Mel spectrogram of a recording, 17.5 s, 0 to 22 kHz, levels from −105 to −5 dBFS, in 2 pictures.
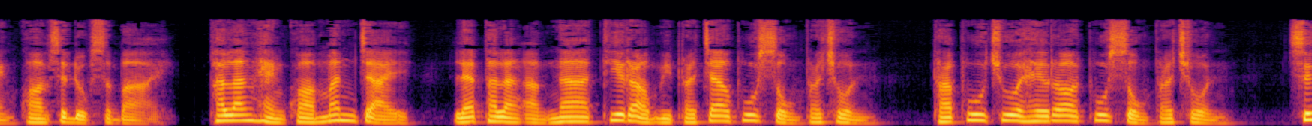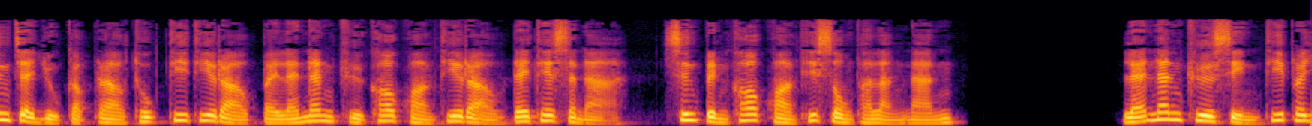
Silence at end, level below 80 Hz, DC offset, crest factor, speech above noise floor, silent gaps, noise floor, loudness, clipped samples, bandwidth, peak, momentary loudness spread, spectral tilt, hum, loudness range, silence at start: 0 s; -68 dBFS; under 0.1%; 18 dB; over 73 dB; none; under -90 dBFS; -18 LUFS; under 0.1%; 11.5 kHz; 0 dBFS; 8 LU; -5.5 dB/octave; none; 2 LU; 0 s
